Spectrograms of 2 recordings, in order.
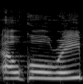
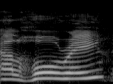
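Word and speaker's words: El-Ghorri: grove you've also been morocco my surname is al gorey but a lot of people pronounce it el hory i've got a massive family guys i've got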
